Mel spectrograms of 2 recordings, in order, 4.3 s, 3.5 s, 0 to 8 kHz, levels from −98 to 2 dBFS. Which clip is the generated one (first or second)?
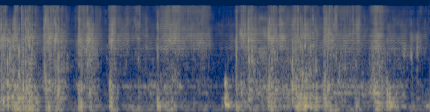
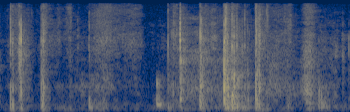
first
